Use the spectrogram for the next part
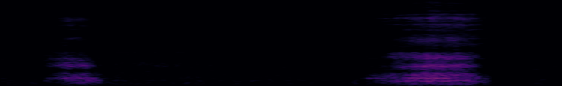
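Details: Man recorded by his partner snoring: two rough, fluttering breath sounds a couple of seconds apart in a quiet room; snoring.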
